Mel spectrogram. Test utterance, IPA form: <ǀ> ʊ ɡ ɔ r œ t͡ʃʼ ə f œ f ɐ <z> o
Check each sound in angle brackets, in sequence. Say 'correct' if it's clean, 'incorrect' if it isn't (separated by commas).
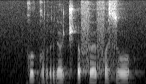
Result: incorrect, correct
